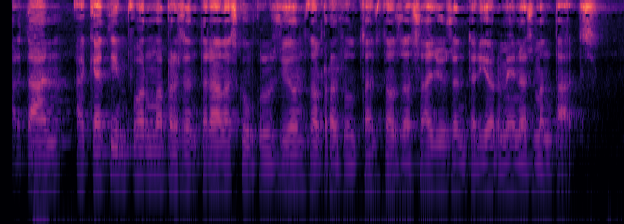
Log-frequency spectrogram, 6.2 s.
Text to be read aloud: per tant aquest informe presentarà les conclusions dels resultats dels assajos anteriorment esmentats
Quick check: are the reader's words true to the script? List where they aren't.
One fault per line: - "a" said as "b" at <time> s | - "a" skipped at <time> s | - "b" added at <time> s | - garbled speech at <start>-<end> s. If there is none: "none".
none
